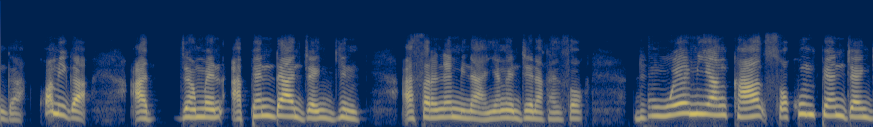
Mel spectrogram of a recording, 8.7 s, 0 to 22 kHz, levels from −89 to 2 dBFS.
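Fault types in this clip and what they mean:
Short concealed packet loss: At about 5.87 s, shortly after "yeanje naganso", some 40 ms of the call failed to arrive in time. The decoder covered the hole by extending the sound just before it, then merged back into the real audio. It comes across as a quick smear or wobble rather than silence. Whatever fell inside those 40 ms is gone, and a brief consonant there could simply drop out.
Burst of packet loss: Around 6.41 to 6.49 s, again after "yeanje naganso", roughly 60 ms went missing as a run of lost audio. The receiver kept the last sound going and let it fade as the gap lengthened. You hear a short held buzz or dying hiss, then the speech picks up further along. The stretch in between never plays, so the flow jumps.
Lost packet rebuilt from error correction: The last 20 ms of that burst, from about 6.47 to 6.49 s, was recovered from a low-quality spare copy carried in the next packet, a feature of the Opus codec this call runs through. 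That closes the tail of the gap with real but coarser audio. Those frames sound rougher and noisier than their surroundings, within a band that tops out near 8 kHz.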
